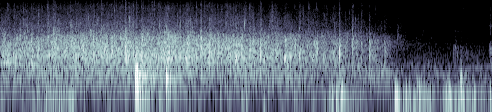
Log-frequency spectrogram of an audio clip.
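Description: An audience applauds steadily, a dense wash of many hands clapping at close range, holding strong for several seconds before gradually thinning out toward the end.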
